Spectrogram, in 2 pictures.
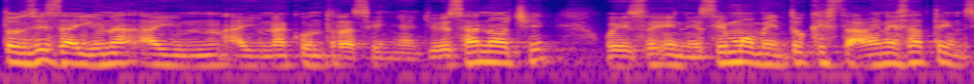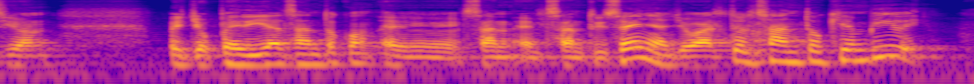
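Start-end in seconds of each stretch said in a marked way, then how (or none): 8.2-9.5 put-on high, shaky, trembling, frightened voice. Retelling challenging approaching footsteps on night guard duty, retelling a trembling, fearful challenge. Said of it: "Con voz temblorosa y miedosa".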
